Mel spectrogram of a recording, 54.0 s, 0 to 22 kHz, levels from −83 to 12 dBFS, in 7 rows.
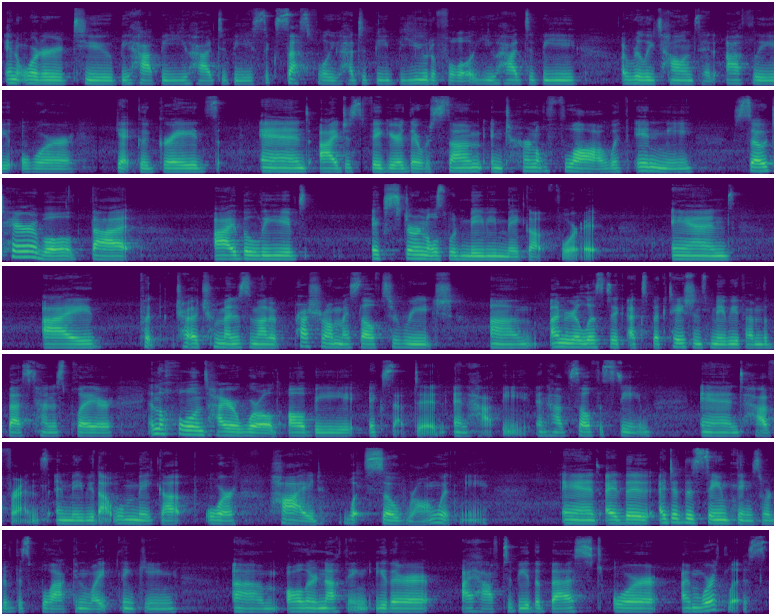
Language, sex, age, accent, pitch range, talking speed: English, female, 20-39, American, 145-160 Hz, 145 wpm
